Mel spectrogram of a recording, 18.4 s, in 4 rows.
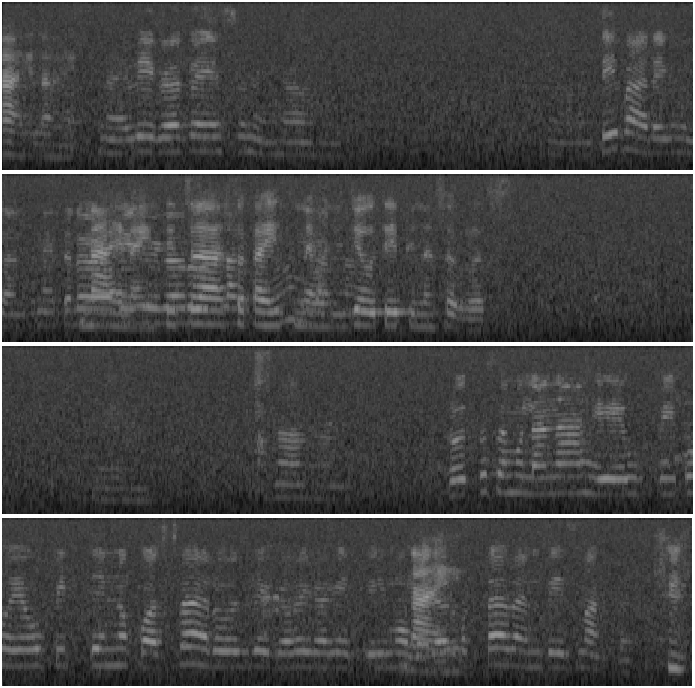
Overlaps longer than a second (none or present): present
